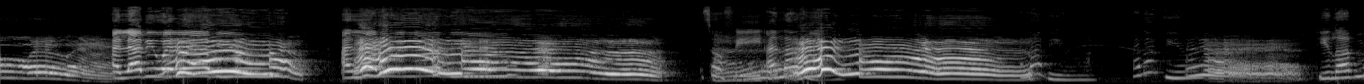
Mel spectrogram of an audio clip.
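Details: White Siberian Husky singing loudly: three long, sustained, wavering howls with bending pitch, separated by brief pauses, followed by softer rough whines at the end.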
